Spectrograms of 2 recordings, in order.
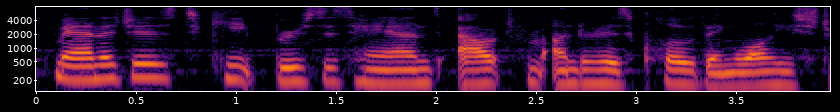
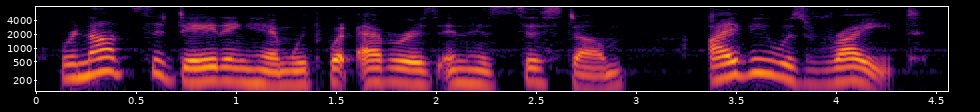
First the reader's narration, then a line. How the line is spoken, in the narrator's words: he gasps when Bruce leans down and nibbles on his neck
